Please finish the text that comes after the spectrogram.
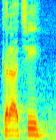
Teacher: جب زبان کا وہ حصہ جو جڑ سے متصل منہ کی جانب ہے، آگے کی طرف آ گیا ہے، تالو کے مقابل حصے سے ٹکرائے تو حرف کاف پیدا ہوتا ہے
